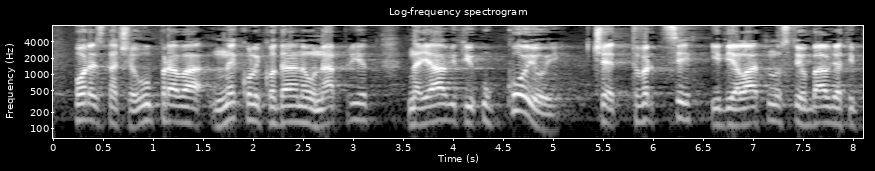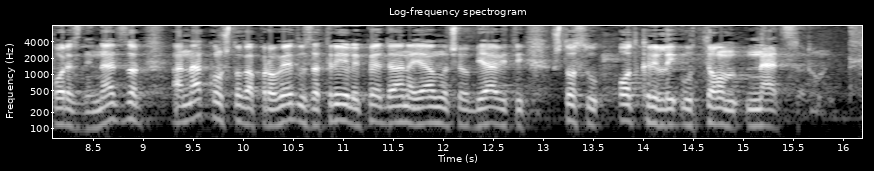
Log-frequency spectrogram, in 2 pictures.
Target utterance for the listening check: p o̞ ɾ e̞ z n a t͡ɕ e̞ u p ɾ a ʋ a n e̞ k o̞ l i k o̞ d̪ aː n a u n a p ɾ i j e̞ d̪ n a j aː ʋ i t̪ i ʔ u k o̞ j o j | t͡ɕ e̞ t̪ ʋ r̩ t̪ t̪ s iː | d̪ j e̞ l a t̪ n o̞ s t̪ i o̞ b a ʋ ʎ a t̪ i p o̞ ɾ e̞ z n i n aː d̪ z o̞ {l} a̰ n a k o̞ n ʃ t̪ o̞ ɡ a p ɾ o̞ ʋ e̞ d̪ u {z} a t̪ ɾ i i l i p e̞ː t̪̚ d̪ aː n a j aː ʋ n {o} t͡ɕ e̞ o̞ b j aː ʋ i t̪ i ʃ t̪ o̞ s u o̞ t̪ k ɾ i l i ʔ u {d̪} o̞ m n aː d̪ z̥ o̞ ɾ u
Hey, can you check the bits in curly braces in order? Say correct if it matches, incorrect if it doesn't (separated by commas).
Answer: incorrect, correct, correct, incorrect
